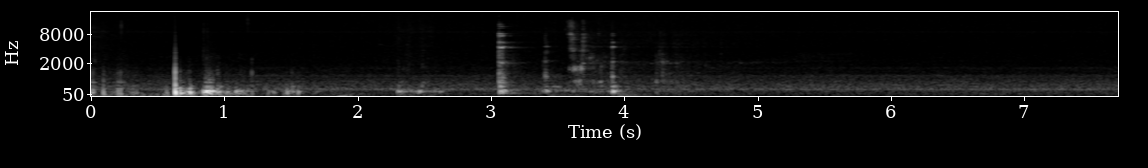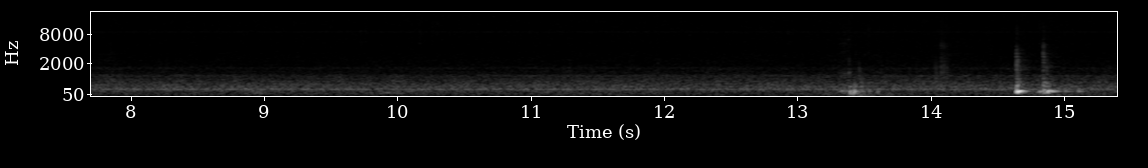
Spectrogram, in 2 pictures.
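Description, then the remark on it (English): The first full draft of the NEOZAZ Signature Test Recipe 1 beer pours from a tap into a glass: a few clunks at the start, then a steady, soft hiss of flowing liquid for several seconds, ending with a couple of light knocks. “I'm about to pour the first full draft of this NEOZAZ Signature Test Recipe 1.”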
